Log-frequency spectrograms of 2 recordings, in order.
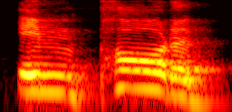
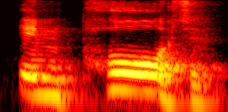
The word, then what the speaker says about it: important: it's the words important I often hear this words being pronounced with the R sound in it so people will pronounce it important important important or important important okay the R sound in this word is not pronounced important important important ok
